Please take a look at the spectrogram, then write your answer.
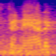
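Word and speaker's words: Fanatec: I'm actually using a Fanatic wheel. It's spelled F-A-N-A-T-E-C.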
